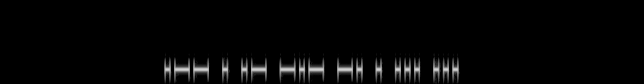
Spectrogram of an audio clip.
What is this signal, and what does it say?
Morse code, heard as a keyed tone, about 25 wpm, 700 Hz. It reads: WEAKNESS
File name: 8 Letter Words - First 3 Letters Given - 25wpm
